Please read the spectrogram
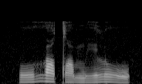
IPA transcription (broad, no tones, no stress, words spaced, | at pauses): uɦu tˤemilu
